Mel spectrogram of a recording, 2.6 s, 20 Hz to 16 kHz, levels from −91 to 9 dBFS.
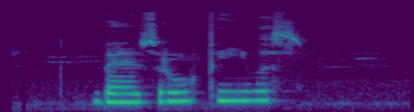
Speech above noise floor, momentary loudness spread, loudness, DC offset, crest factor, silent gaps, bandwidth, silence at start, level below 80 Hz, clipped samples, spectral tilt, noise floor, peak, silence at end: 39 dB; 12 LU; -31 LUFS; under 0.1%; 18 dB; none; 11 kHz; 0.6 s; -88 dBFS; under 0.1%; -4 dB/octave; -69 dBFS; -16 dBFS; 0.7 s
